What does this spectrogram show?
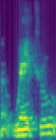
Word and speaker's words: WAICU: to i am retiring from waku or waiku we're very ecumenical about how you pronounce the acronym um but it is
